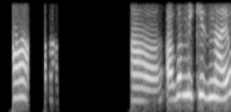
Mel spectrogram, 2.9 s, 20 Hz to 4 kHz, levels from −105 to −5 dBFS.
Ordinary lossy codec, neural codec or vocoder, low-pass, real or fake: none; none; 3.6 kHz; real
